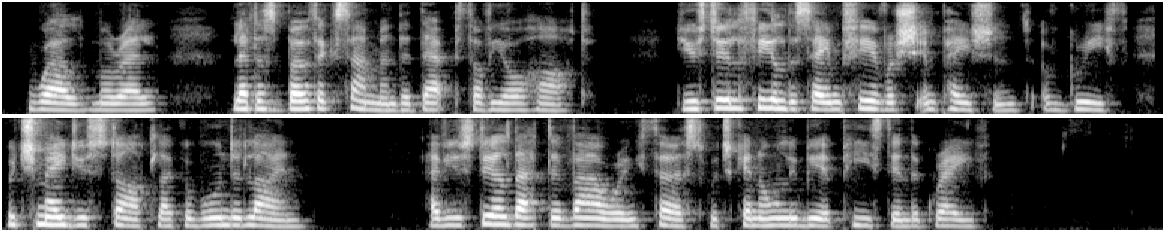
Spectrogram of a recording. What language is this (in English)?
English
